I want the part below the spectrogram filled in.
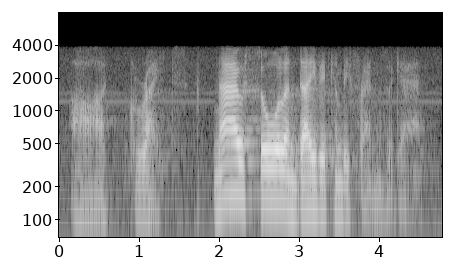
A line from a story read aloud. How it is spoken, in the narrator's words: breathe a sigh of relief and say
